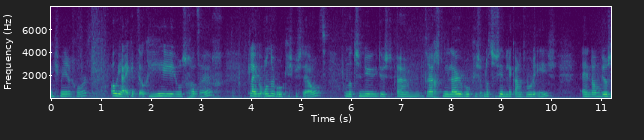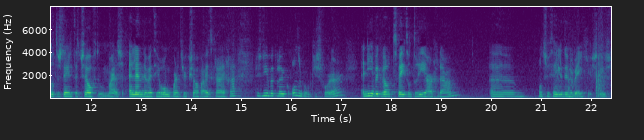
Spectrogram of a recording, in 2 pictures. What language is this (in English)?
Dutch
